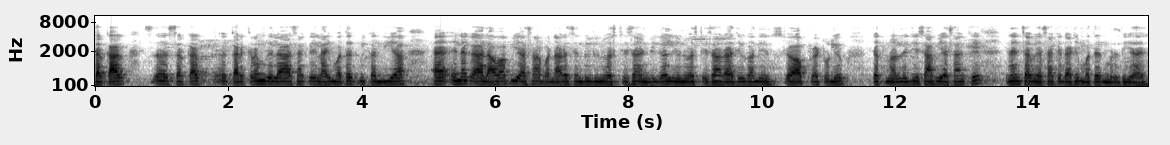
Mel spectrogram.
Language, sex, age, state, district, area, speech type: Sindhi, female, 60+, Uttar Pradesh, Lucknow, urban, spontaneous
